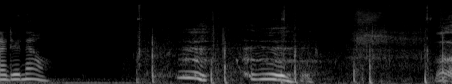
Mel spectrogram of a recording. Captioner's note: stifling yawn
